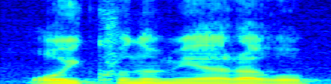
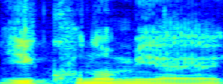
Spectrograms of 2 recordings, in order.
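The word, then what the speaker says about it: οἰκονομία: 오이코노미아라고 보통 사람들이 많이 발음을 그걸 읽는데 사실 그리스식으로는 이코노미아예요.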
